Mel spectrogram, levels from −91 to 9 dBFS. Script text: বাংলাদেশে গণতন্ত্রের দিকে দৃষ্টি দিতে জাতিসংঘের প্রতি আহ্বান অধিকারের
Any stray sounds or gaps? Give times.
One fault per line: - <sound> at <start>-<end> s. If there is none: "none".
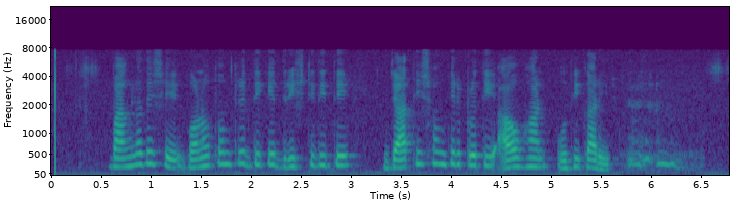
- throat clearing at 5.8-6.4 s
